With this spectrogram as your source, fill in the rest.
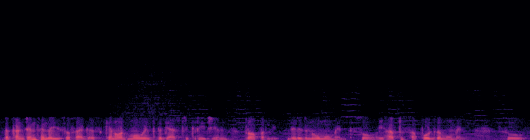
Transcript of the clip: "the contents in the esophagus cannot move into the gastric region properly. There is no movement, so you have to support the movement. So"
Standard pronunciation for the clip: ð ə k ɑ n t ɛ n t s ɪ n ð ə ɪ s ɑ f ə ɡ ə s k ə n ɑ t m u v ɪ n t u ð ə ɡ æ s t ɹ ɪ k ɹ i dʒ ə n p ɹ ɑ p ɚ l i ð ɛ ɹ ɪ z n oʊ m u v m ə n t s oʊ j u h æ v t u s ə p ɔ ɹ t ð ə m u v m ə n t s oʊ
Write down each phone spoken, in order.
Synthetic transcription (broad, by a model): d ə k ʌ n t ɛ n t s ɪ n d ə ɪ s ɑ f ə ɡ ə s k ə n ɑ t m u v ɪ n t u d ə ɡ æ s t ɹ ɪ k ɹ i dʒ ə n p ɹ ɑ p ɚ l i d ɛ ɹ ɪ z n oʊ m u m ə n t s oʊ j u h æ v t u s ə p ɔ ɹ t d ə m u m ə n t s oʊ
